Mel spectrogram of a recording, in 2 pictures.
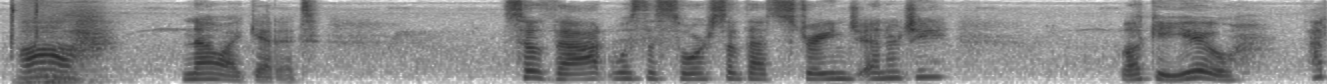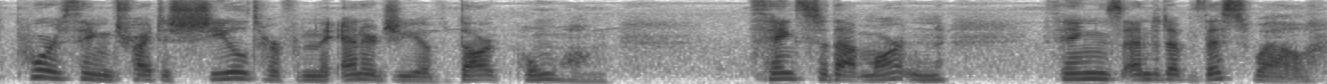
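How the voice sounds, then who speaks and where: A wry ancient fox spirit. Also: female voice, mid-range voice, animated, unhurried. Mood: musing. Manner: cool, dry, dismissive. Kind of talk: game cutscene voice acting.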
